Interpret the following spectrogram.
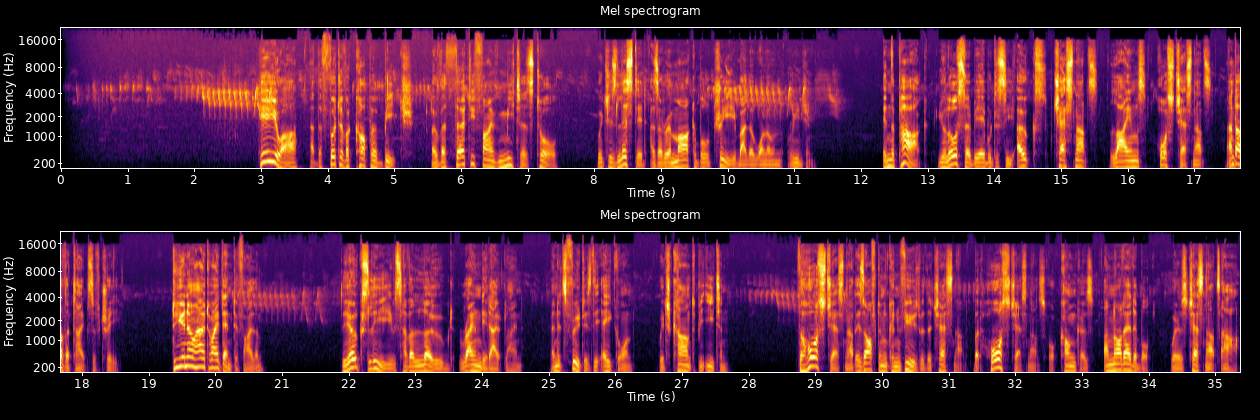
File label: audioguide en enfant; modave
